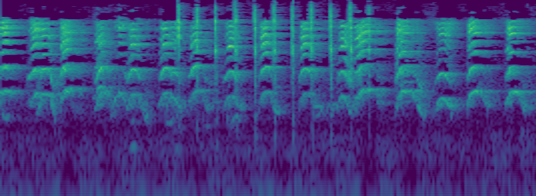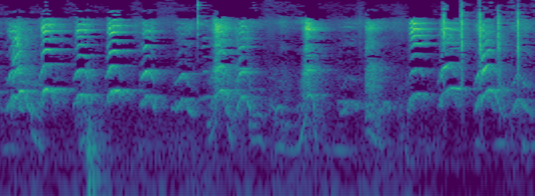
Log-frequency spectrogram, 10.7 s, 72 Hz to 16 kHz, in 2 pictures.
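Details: A litter of 26-day-old German Shepherd puppies keeps up a dense, continuous chorus of short rising-and-falling whines and yips, many voices overlapping, with scattered sharp clicks throughout.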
